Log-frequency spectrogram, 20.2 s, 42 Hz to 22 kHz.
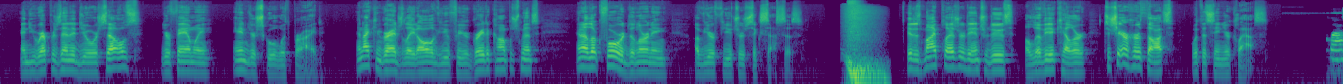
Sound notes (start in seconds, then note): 12.6 whoosh; 12.6 resonating boom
